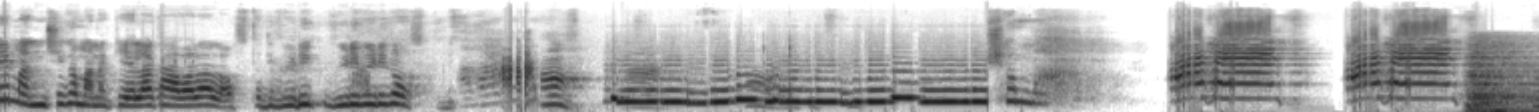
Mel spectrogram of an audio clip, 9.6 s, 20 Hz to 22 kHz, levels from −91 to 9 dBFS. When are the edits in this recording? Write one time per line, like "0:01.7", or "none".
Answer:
0:06.2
